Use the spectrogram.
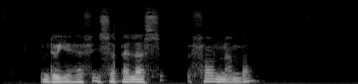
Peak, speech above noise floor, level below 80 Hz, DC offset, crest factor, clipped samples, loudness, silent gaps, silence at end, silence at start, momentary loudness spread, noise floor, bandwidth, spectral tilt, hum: -10 dBFS; 42 dB; -56 dBFS; under 0.1%; 20 dB; under 0.1%; -27 LUFS; none; 1 s; 0.4 s; 10 LU; -68 dBFS; 15 kHz; -7 dB/octave; none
